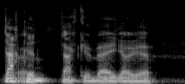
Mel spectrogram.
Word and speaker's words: Daken: Forgive me if I pronounce it wrong, but Daken. Is it Daken? Correct, Daken.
